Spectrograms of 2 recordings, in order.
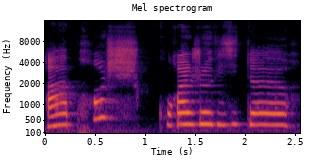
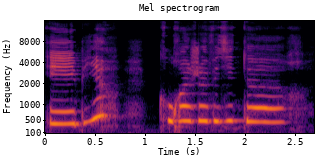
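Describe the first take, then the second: First: High, eerie cave voice; a hollow voice calling from the dark; cavernous voice. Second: Very high, bright exclamation; exclaiming bat. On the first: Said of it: "une voix caverneuse se fit entendre". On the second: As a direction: call out in surprise to the fainted lizard. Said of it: "s'exclama Dolly la chauve-souris". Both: A narrator's reading.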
